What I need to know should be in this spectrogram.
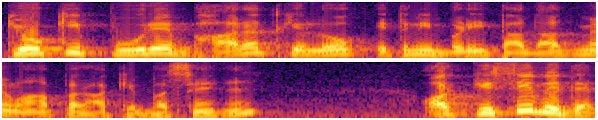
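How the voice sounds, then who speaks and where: A man talks in a fairly high voice with vocal fry and very wide pitch swings. The recording is very clean, with a silent background. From India, Varanasi (Uttar Pradesh). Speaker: political analyst. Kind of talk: podcast interview. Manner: animated.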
